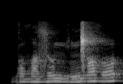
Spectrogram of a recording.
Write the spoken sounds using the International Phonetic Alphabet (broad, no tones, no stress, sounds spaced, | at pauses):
ɡ u ðˤ a z ʊ mʲ a ŋ͡ǁ i ðˤ u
